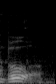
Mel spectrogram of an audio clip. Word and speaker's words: boule: A boule. Like, a boule? – A boule, yeah. – It's a French word for ball. – Boule. – Interesting. – Boule. C'est boule. It is a boule.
